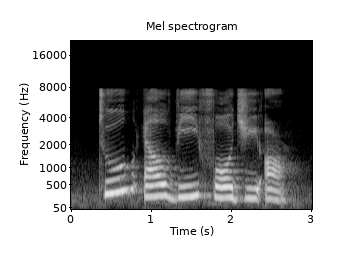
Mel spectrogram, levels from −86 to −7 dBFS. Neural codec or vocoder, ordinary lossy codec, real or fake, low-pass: none; none; real; none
